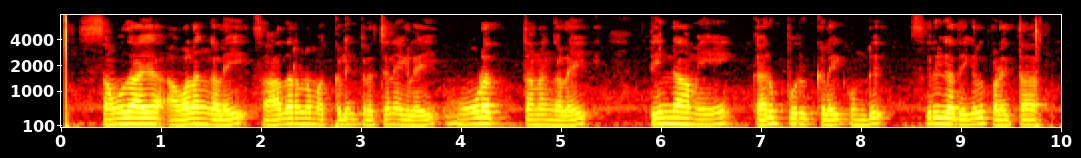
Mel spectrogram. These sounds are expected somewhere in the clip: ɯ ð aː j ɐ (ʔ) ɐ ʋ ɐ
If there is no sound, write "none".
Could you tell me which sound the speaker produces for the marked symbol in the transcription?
ʔ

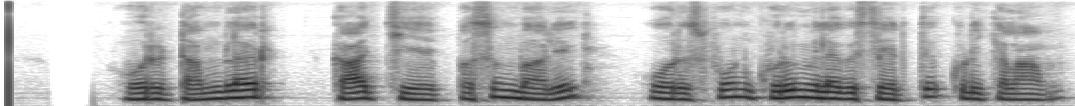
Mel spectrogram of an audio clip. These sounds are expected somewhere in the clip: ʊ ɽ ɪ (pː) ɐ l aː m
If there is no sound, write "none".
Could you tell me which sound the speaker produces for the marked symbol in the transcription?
kː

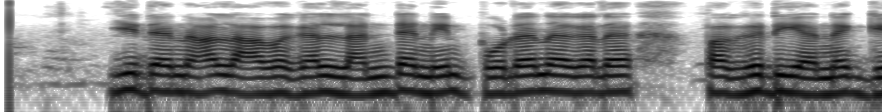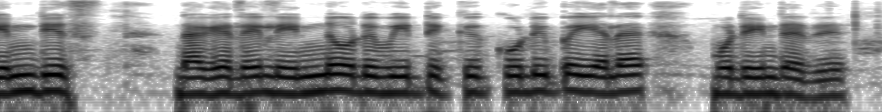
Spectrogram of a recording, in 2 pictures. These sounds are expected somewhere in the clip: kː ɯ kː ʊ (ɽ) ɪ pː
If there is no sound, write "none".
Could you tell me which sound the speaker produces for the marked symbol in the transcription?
ɽ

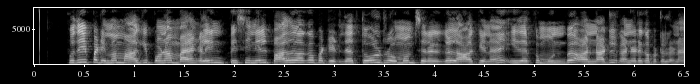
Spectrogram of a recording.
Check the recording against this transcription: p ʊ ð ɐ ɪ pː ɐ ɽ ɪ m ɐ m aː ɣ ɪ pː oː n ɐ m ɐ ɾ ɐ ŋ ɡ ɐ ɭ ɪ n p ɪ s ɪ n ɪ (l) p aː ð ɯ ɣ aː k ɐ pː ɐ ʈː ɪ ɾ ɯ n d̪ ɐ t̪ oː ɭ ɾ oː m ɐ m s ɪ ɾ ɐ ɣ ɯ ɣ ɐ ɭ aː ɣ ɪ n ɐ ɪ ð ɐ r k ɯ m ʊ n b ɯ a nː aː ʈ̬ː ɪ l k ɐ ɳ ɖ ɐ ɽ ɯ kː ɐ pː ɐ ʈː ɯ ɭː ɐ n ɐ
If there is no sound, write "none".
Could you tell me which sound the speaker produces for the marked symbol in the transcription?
l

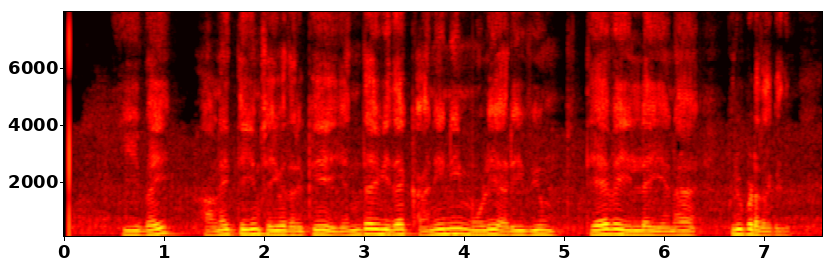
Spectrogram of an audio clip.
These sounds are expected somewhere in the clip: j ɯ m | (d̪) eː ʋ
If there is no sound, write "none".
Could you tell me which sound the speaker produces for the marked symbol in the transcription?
t̪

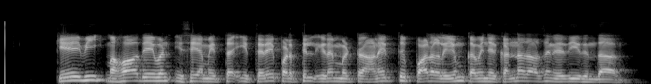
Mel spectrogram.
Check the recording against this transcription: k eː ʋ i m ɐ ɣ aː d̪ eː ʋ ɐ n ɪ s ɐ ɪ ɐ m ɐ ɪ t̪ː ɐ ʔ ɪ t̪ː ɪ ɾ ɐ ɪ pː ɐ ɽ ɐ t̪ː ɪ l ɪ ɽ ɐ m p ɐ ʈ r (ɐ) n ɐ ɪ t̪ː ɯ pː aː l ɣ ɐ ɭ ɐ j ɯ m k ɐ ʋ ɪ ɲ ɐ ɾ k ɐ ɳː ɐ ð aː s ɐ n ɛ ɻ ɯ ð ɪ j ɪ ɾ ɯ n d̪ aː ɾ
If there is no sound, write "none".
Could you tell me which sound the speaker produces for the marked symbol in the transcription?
ɐː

